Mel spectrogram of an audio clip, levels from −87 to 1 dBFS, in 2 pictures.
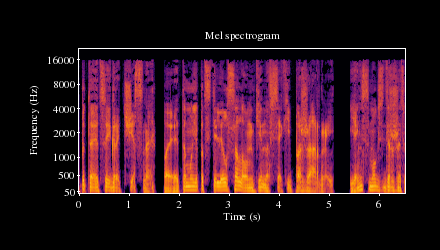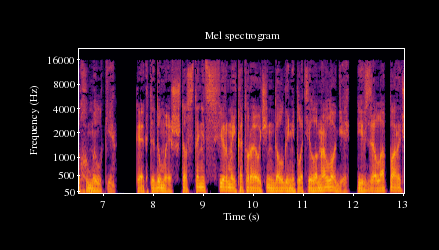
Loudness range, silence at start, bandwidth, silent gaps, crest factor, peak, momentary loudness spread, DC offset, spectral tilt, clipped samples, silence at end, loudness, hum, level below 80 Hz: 2 LU; 0.05 s; 16.5 kHz; none; 16 dB; -2 dBFS; 6 LU; under 0.1%; -4.5 dB/octave; under 0.1%; 0 s; -17 LUFS; none; -28 dBFS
